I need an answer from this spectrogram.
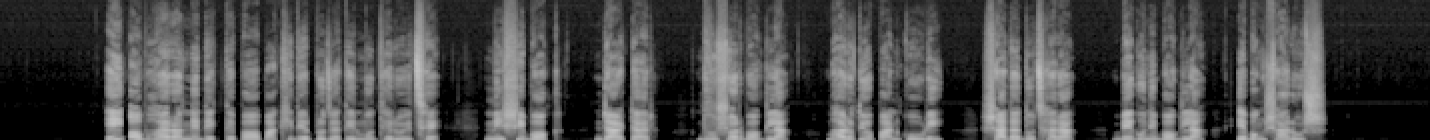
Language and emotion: Bengali, neutral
